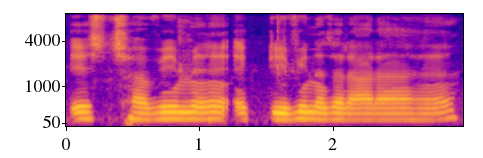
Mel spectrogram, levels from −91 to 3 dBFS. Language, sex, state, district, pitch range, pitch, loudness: Hindi, male, Assam, Kamrup Metropolitan, 120-130 Hz, 125 Hz, -13 LUFS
